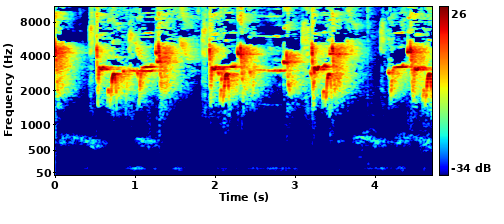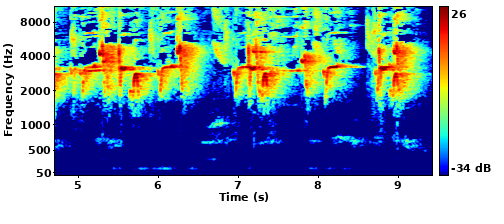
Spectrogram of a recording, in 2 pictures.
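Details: Prinia (prenjak kepala merah) singing vigorously in a fight, with bursts of rasping chirps and high slurred notes repeated about every second for over nine seconds, with clean quiet between bursts.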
